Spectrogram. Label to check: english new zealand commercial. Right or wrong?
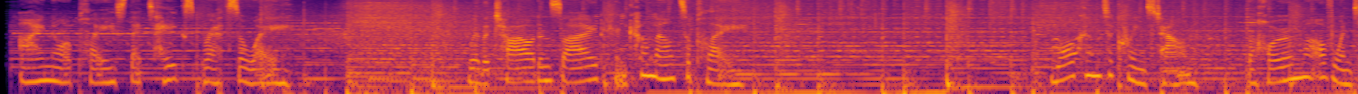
Right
